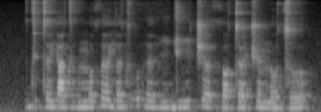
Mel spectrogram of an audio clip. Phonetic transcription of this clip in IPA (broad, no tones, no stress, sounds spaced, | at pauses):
d i t ɘ j a dʱ ɘ m o θ əː j ə dʱ u ɦ ɘː ɦ iː ɡ iː t͡ʃ əː θ ɔ t œ t͡ʃ œ n o d͡z ʊ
